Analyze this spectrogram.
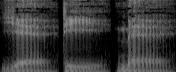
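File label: "yetime", concatenated syllables; Affixing experiment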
